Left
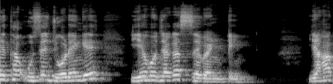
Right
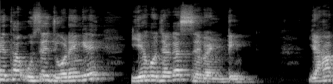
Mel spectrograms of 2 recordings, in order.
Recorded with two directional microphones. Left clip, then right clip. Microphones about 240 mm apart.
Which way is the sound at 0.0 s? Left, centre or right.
Left.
